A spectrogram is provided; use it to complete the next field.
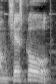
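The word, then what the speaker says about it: Šeško: และ นอก สนาม โดย ตัว อักษร S ใน ชื่อ สกุล ของ เชสโก เป็น อัก อักษร พิเศษ อ่าน ออก เสียง เป็น ช้าง ไม่ ใช่ ส เสือ ยก ตัว อย่าง เช่น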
